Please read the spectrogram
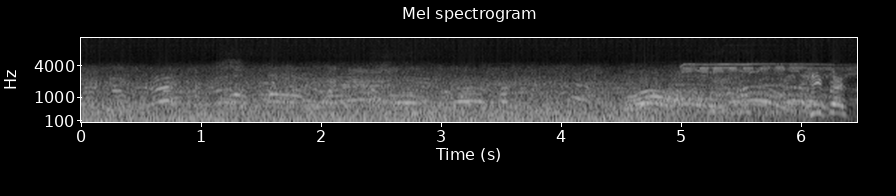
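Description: Many spectators' voices talking and calling out over one another in a steady din. A louder voice close by rises out of it near the end.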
